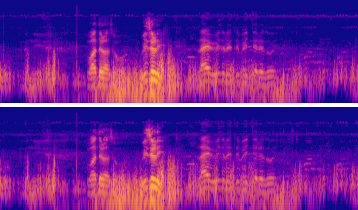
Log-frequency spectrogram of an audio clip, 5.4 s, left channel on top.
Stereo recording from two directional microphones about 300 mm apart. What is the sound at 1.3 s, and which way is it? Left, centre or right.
Speech, centre.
